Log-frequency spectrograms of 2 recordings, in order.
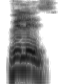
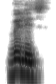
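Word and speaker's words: village: जबकि इसका सही उच्चारण क्या है? इसका सही उच्चारण है विलेज। यहां पर देखिए मैंने लिखा है कि इसका उच्चारण विलेज। तो यहां पर देखिए लिखा है कि विलेज विलेज इसका उच्चारण नहीं होगा। इसका उच्चारण होगा विलिस।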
